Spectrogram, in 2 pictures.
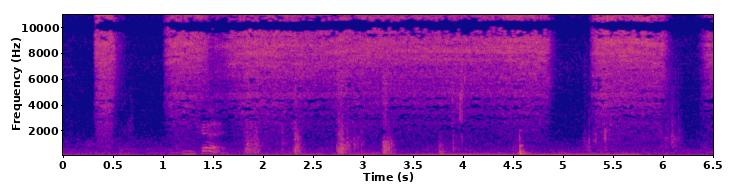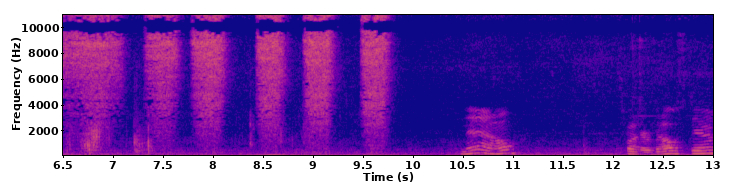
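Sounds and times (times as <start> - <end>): compressed air hissing: 0.3 - 9.9.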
